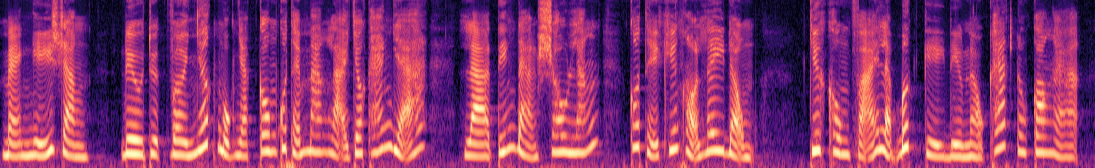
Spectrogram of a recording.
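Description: A gentle, high-voiced cartoon mother. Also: animated, normal speed, dry recording, clean studio sound. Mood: gentle, reassuring. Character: gentle, encouraging mother of a young pianist daughter. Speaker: mother character. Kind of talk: animated fairy-tale dubbing.

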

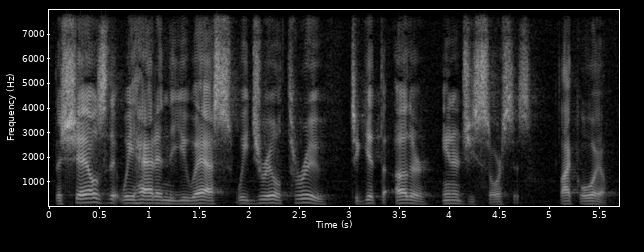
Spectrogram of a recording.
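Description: A man giving a conference speech as an energy company executive, in a measured, formal way. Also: medium pitch. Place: hotel conference room.

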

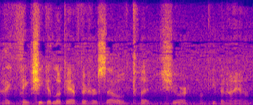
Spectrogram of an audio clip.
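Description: An actor playing a tough, commanding, short-tempered gangster boss in a video game, speaking in a curt, bossy way. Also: male voice, medium pitch, sing-song, a little fast, noisy background, close to an everyday voice. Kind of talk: video game cutscene acting.

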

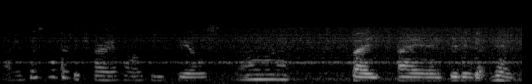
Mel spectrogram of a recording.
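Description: A woman's voice: lowish voice, very slow. A woman giving casual, off-the-cuff reaction commentary as she plays a game. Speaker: game streamer. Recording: dull microphone, faint background noise.

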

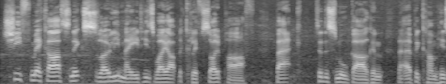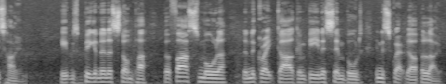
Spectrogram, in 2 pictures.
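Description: A man's voice: on the low side, normal speed. A man narrating from a script as an audiobook storyteller and host.

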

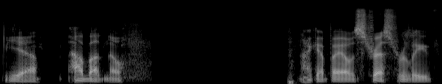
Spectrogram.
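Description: Very deep-voiced man, casual player. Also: a little slow, vocal fry, a bit bright, no room sound. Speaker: tabletop game player. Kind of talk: casual game banter.

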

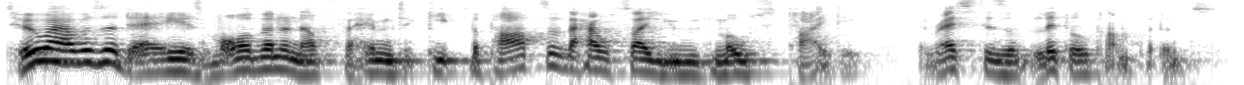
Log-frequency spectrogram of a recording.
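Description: A man voicing a reserved, dry-spoken older gentleman, slightly lower than his narrating voice. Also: brisk, lightly acted. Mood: flustered. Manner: dry, flat, grumbling.

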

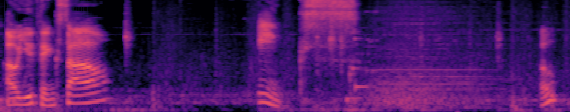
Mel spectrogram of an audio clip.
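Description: A young adult streamer chatting casually over gameplay, deadpan and sassy. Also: mid-range voice, drawn-out words, a little hiss or hum. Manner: deadpan, sassy, idle musing, casual swearing. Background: game sound.

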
